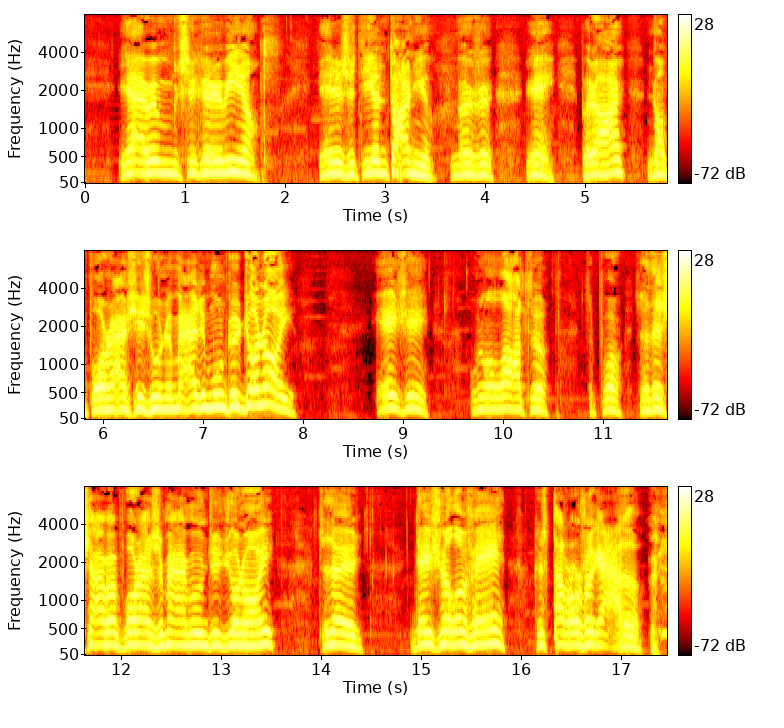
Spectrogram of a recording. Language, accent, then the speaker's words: Catalan; Balearic Islands, Spain; Com a bon mallorquí, quasi no surti de Mallorca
